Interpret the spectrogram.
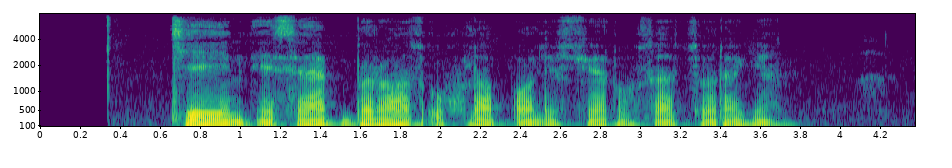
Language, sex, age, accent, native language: Uzbek, male, 18-24, Namangan, Uzbek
